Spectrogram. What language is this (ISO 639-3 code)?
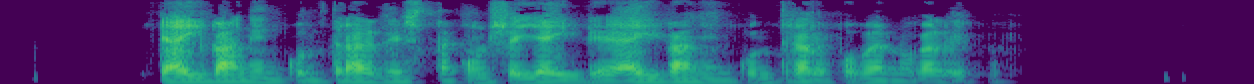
glg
